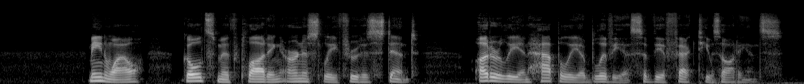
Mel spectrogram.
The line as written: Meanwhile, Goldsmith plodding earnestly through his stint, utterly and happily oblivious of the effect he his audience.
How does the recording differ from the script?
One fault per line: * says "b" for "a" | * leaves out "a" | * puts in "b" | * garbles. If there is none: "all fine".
all fine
